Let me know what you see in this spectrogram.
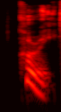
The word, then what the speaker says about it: Kuri: It's called Curry. Spell it Curry. K-U-R-I for iPhone and iPad.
